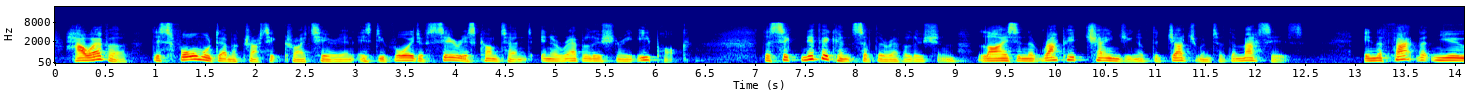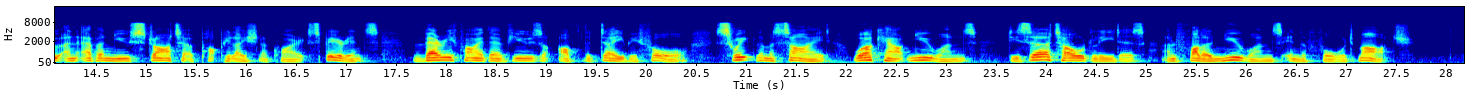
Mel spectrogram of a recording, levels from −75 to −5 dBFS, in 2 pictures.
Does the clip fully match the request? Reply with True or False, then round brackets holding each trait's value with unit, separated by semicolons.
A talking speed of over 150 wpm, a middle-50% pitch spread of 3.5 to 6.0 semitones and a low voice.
False (145 wpm; 5.1 semitones; 120 Hz)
